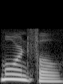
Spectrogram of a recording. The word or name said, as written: mournful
